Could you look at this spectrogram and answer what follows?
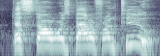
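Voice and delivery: mock know-it-all gamer. Answers his own question as a smug veteran player. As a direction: play the smug veteran boasting. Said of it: "I just asked".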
